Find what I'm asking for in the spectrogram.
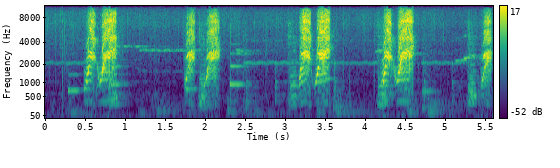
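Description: A cartoon duck quacks repeatedly in a Yogi Bear and Three Stooges animation, loud raspy quacks in paired bursts over a steady musical background.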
